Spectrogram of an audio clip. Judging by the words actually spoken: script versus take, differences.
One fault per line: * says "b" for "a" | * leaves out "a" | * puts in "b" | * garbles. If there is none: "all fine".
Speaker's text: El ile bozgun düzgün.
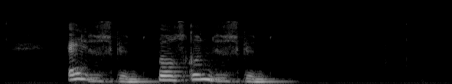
* says "düzgün" for "ile"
